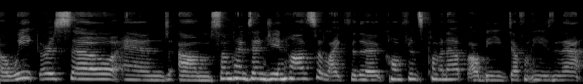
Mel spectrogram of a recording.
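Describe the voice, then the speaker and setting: This woman talks at a fairly quick pace. Her fairly high voice shows ordinary pitch variation. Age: 60s. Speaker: co-host of a product call. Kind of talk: testimony.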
